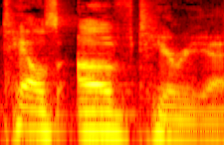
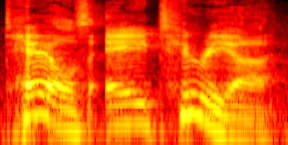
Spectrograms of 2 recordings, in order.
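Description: First: The word 'of' is said fully and clearly. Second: The word 'of' is reduced to a weak 'a'. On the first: The speaker calls it right. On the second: The speaker calls it wrong. "Like, Tales a Tyria"

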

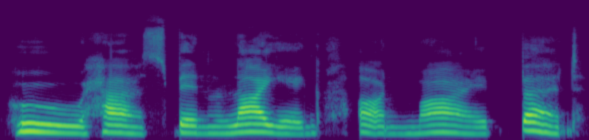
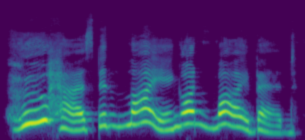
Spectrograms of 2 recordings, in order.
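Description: First: It is said in a deep, big voice. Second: It is said in a medium-pitched voice.

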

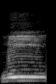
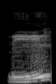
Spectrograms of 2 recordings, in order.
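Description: First: The pitch stays high and level. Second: The pitch rises from middle to high. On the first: "เสียงที่หนึ่ง" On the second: "เสียงที่สอง"

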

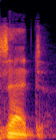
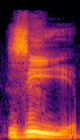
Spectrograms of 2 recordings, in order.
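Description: First: It is said in a fancy Belgian accent. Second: It is said in a plain accent.

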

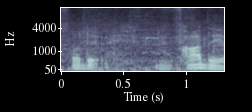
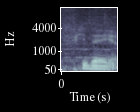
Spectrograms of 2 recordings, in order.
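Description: First: The first vowel sounds like 'ah'. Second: The first vowel sounds like 'ee'. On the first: The speaker calls it right. "Fadei heißt der" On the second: The speaker calls it wrong. "nicht Fidei"

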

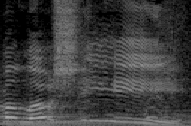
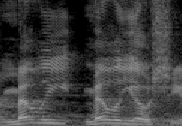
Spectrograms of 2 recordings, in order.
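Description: First: The name is said with three syllables. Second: The name is said with four syllables. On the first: The speaker calls it wrong. "I said it wrong" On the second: The speaker calls it right. "Or Melioshi, I'm sorry"

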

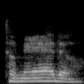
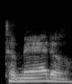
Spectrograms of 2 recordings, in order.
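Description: First: It is said with an American accent. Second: The same.

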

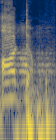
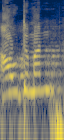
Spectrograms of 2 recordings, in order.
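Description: First: The word ends on m with no n. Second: The word ends with an audible n sound. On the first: The speaker calls it right. "तो इस तरह से पढ़ना है, और एन चुप रहता है" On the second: The speaker calls it wrong. "तो आउटमन नहीं पढ़ते"

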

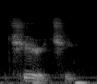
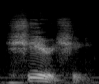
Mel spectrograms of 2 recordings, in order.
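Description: First: It is said with a Sicilian pronunciation. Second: It is said with a French pronunciation. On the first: The speaker is a native Sicilian. The speaker calls it right. "Its Sicilian pronunciation is" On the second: The speaker is French. The speaker calls it wrong. "as they would say"

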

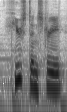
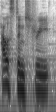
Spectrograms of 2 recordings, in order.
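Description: First: Houston sounds like the Texas city's name. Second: Houston sounds unlike the Texas city's name. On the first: The speaker calls it wrong. "It is not Houston Street" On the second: The speaker calls it right. "it is Houston Street"

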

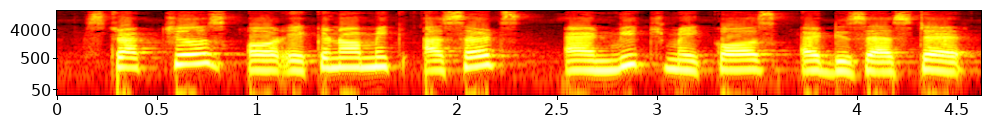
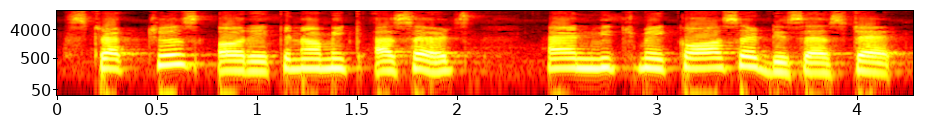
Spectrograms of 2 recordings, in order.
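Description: No difference in how they are said.

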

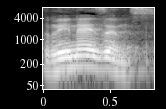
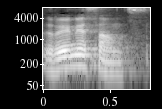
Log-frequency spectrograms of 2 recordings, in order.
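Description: First: The second syllable sounds like 'nai', ending 'zens'. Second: The second syllable sounds like 'neh', ending 'saans'. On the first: The speaker calls it wrong. "That is not రినైజెన్స్" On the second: The speaker calls it right. "That is రెనెసాన్స్"

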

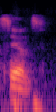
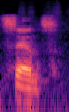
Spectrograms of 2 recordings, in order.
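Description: First: The vowel sounds like the i in sit. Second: The vowel sounds like the e in bed. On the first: This is the expected pronunciation. "Not since" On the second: Someone else said it this way with an accent. "you said sense"

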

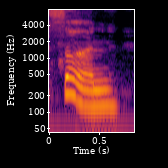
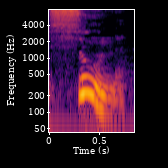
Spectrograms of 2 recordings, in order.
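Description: First: The vowel is a short 'uh' sound. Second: The vowel is a long 'oo' sound. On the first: The speaker calls it wrong. "not Sun, as many of us have erroneously pronounced his name" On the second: The speaker calls it right. "it's actually pronounced Jason Soon"

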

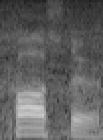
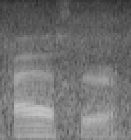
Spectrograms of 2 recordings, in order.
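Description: First: The word is said in a South African accent. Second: The word is said in an American accent. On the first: "In South Africa, they say pastor" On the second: "In America, they say pastor or pastor"

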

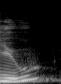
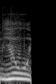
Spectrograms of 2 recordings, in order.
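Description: First: It rises like a doubtful question. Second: It is said as an emphatic exclamation.

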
